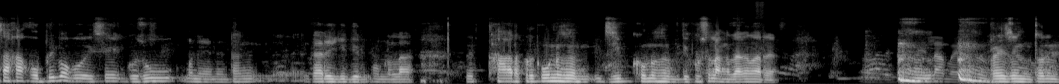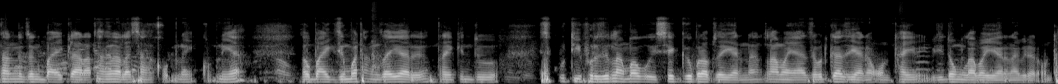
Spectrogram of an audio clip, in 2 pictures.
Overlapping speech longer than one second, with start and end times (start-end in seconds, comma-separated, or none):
9.0-10.6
